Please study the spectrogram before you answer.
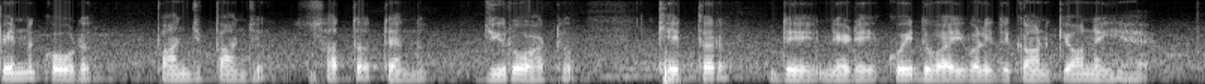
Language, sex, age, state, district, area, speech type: Punjabi, male, 18-30, Punjab, Bathinda, rural, read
